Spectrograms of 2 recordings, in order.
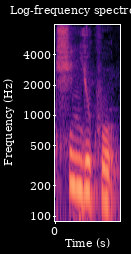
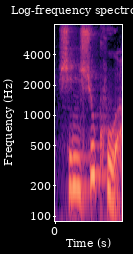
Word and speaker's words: Shinjuku: Anne Findeisen, dein Buch heißt die Katzen von Shinjuku. Oder ich habe mich belehren lassen, wahrscheinlich spricht man das Shinjuku aus.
